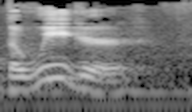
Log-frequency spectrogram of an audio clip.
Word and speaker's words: Uyghur: In preparing for Amos, I came across an article in World Magazine on the Uyghur peoples that are Muslim in China. And they are spelled this way, U-Y-G-H-U-R. It's pronounced, if I can trust the internet, and that's always debatable, Uyghur.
